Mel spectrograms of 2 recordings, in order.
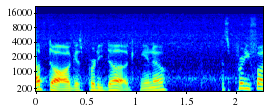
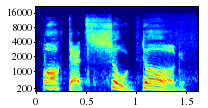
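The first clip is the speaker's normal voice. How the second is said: slow, a little higher drawn catchphrase; mock drawled catchphrase; friend's catchphrase; 6 semitones higher, 5 dB louder, much slower than usual. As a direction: stretch it out, savoring the coolness. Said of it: "he'd go".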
